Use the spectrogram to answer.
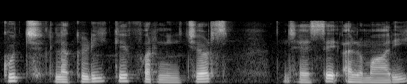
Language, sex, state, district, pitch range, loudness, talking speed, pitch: Hindi, male, Madhya Pradesh, Umaria, 105-140 Hz, -18 LUFS, 90 wpm, 120 Hz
